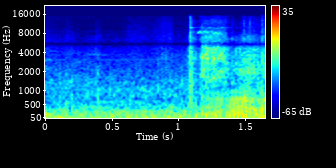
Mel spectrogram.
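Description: A 2015 Honda HRR216 lawn mower engine kicks briefly after a pull start, a short rough sputter and rumble that surges near the end, heard close up and loud.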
